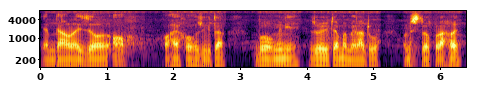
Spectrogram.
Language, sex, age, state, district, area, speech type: Assamese, male, 45-60, Assam, Nagaon, rural, spontaneous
